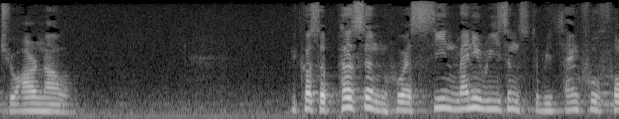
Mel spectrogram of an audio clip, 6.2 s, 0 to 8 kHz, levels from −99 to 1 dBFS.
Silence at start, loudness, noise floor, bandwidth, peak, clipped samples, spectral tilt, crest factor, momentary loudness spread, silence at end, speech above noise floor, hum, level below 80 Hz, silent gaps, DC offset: 0 s; -29 LUFS; -53 dBFS; 8 kHz; -12 dBFS; under 0.1%; -6 dB/octave; 20 dB; 10 LU; 0 s; 24 dB; none; -56 dBFS; none; under 0.1%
